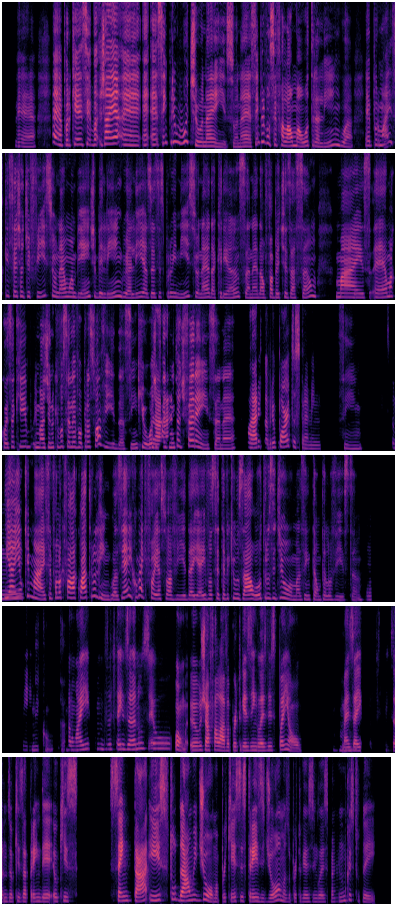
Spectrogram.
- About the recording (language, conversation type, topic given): Portuguese, podcast, Como você decide qual língua usar com cada pessoa?
- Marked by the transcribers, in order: unintelligible speech; tapping; other background noise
